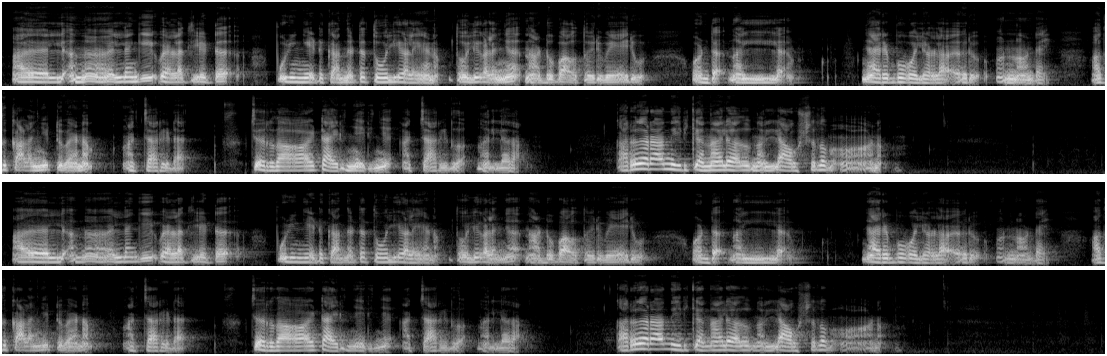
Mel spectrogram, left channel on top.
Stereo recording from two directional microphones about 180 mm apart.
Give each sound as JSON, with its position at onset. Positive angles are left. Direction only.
{"t": 0.1, "sound": "speech", "side_deg": 20}
{"t": 19.3, "sound": "speech", "side_deg": 50}
{"t": 19.5, "sound": "speech", "side_deg": 20}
